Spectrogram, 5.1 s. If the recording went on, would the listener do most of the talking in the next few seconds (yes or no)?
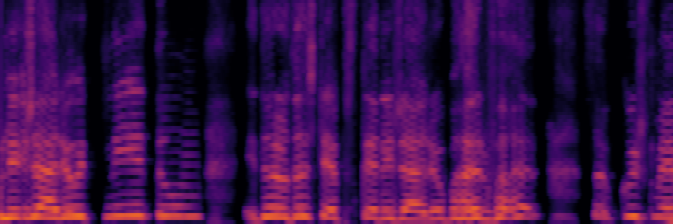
yes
